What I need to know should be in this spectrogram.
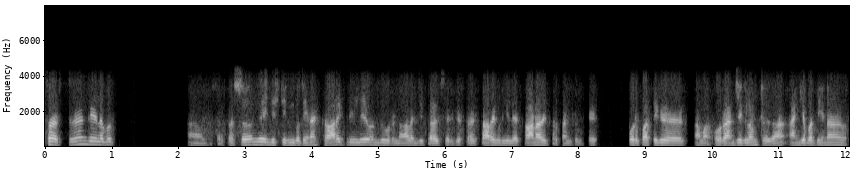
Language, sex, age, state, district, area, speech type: Tamil, male, 30-45, Tamil Nadu, Sivaganga, rural, conversation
